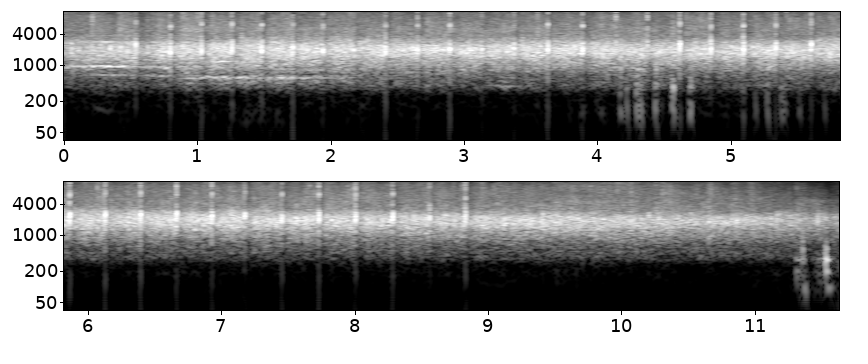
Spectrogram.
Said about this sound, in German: Aber selbst die ELCA aus Amerika unterstützt die Arbeit von United for Rescue. Das ist mal ein Applaus wert.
